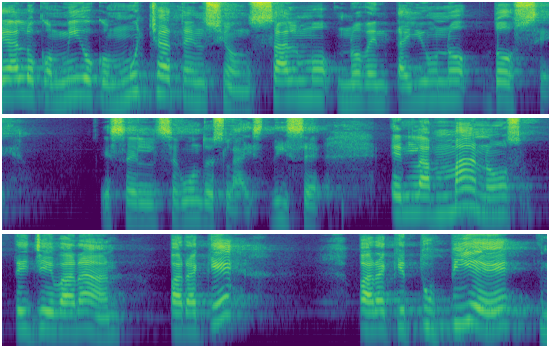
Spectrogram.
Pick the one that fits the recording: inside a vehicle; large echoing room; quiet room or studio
large echoing room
